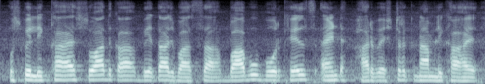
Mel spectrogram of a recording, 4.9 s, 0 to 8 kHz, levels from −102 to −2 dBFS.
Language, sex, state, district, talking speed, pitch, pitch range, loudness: Hindi, male, Uttar Pradesh, Lalitpur, 200 wpm, 155 Hz, 140-160 Hz, -14 LUFS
